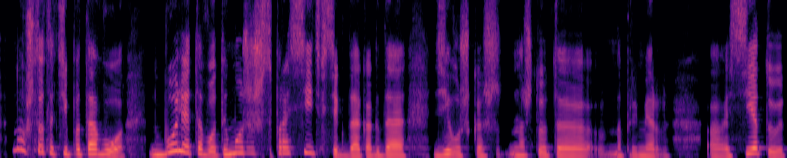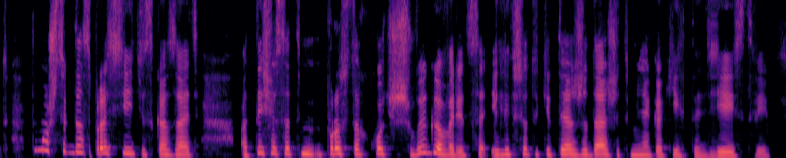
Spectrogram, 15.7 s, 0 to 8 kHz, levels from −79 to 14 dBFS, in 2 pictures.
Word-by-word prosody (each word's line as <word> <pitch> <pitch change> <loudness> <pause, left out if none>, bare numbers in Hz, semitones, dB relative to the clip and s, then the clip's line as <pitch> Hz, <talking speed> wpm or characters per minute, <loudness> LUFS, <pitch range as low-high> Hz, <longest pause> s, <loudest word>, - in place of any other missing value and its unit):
Ну, 480 -1 0
что-то 305 -5 0
типа 250 -2 -1
того. 240 -9 +5 0.2
Более 325 - +5
того, 255 -8 +1
ты 245 +5 +1
можешь 285 +1 +2
спросить 290 0 0
всегда, 190 -9 +1
когда 190 +1 +3 0.3
девушка 195 -2 0
ш 185 +6 -7
на 200 -5 -2
что-то, 195 -1 -1 0.4
а, - - -15
например, 180 -1 -5 0.4
а, 175 0 -3
сетует, 195 -3 +1 0.2
ты 455 - -10
можешь 450 -2 0
всегда 345 -3 -2
спросить 285 -4 0
и - - -3
сказать: 225 -2 0 0.4
"А 205 - -4
ты 295 +10 -3
щас 285 -1 -2
от 270 +1 -4
м 255 -2 +1
просто 275 -1 +1
хочешь 265 +2 -1
выговориться, 230 -8 +1
или 220 +3 -2
всё-таки 235 0 -6
ты 235 +1 +2
ожидаешь 225 -1 +2
от 220 +3 -15
меня 215 -1 -1
каких-то 190 0 -5
действий?" 175 0 -3
230 Hz, 155 wpm, -22 LUFS, 195-275 Hz, 0.4 s, того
